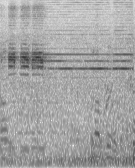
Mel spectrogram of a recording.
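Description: High-pitched electronic beeping: three short beeps in the first half-second, then a slightly lower steady tone held to the end, over the low running of a motor vehicle.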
